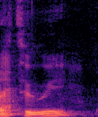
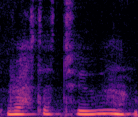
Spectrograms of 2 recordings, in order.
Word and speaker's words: Ratatouille: Ratatouille. – Ratatouille.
